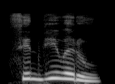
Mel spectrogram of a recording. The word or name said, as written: ಸಿದ್ಧಿವರು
